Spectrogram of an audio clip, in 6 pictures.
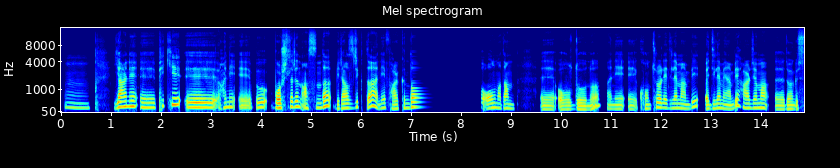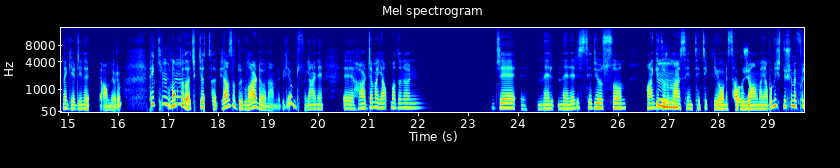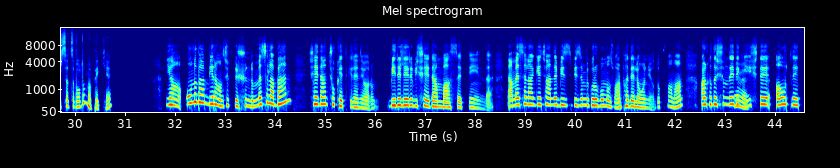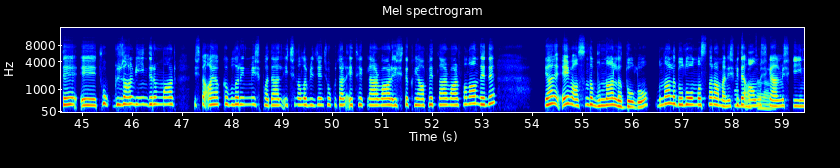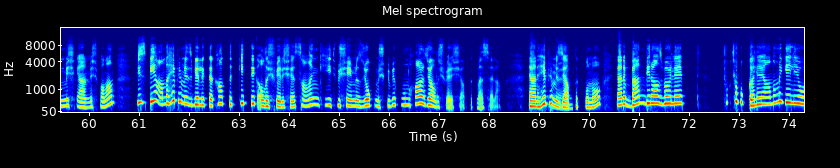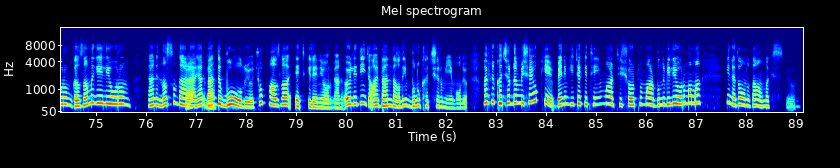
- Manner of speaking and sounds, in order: other background noise; tapping; distorted speech; "edilemeyen" said as "edilemen"; in English: "outlet'te"
- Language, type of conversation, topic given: Turkish, advice, Harcamalarınızı kontrol edemeyip tekrar tekrar borçlanma alışkanlığınızı anlatır mısınız?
